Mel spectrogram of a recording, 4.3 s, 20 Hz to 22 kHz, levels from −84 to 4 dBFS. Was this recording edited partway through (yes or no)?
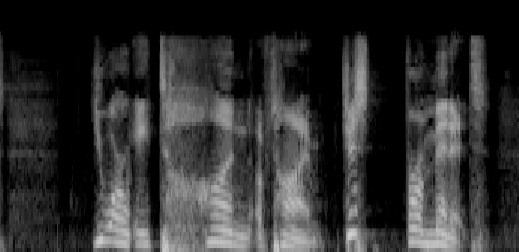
yes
